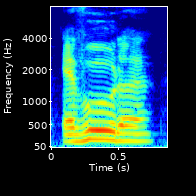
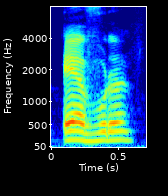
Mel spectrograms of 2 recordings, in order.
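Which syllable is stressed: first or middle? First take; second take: middle; first. First: The stress is on the middle syllable. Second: The stress is on the first syllable. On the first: "com uma passagem musical aqui, isto ia dar Évora. E é notório que Évora é muito esquisito" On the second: "Já se vocês dissessem, por exemplo, Évora"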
